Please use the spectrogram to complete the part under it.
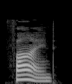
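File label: "fined", British English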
